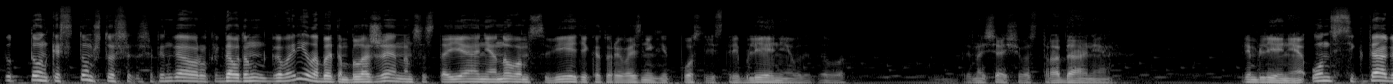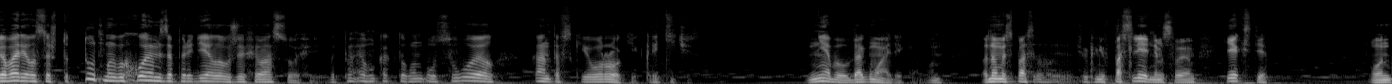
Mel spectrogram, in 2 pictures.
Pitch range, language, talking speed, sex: 90-135 Hz, Russian, 130 wpm, male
